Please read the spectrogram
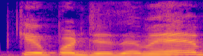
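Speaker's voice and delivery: usual speaking voice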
